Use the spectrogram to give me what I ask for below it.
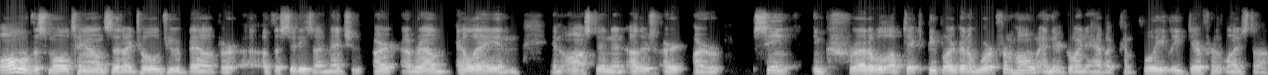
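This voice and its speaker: Here a man talks at a fairly quick pace. His pitch is medium, with fairly even intonation. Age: 60s. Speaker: business coach. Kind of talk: casual chat. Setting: video call. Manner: halting, repeated words.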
